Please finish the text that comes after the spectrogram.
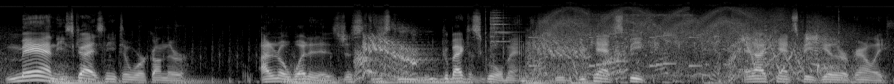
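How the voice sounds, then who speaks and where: A young man with a hoarse, cracking voice from illness, rambling and joking as he commentates his video game playthrough. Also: mid-range voice, lively intonation, moderate pace, over loud music. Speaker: Let's Play host.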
